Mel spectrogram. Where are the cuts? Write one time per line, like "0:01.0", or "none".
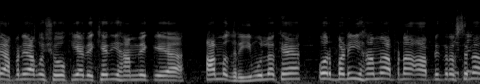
none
